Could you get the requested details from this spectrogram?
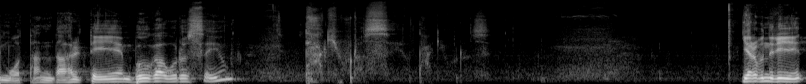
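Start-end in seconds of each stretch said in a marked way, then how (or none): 3.0-4.0 breathy hushed whisper. Acted. Preacher hushes congregation for the rooster's crow, whispering. 4.2-4.9 breathy hushed whisper. Acted. Preacher hushes congregation for the rooster's crow, whispering.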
